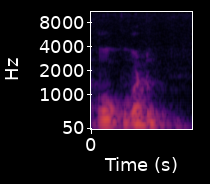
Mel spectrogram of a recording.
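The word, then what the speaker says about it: awkward: अगला वर्ड है ऑकवर्ड यहां पे आर है वो साइलेंट रहेगा ओकवर्ड इसको लिखेंगे इसको लिखेंगे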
